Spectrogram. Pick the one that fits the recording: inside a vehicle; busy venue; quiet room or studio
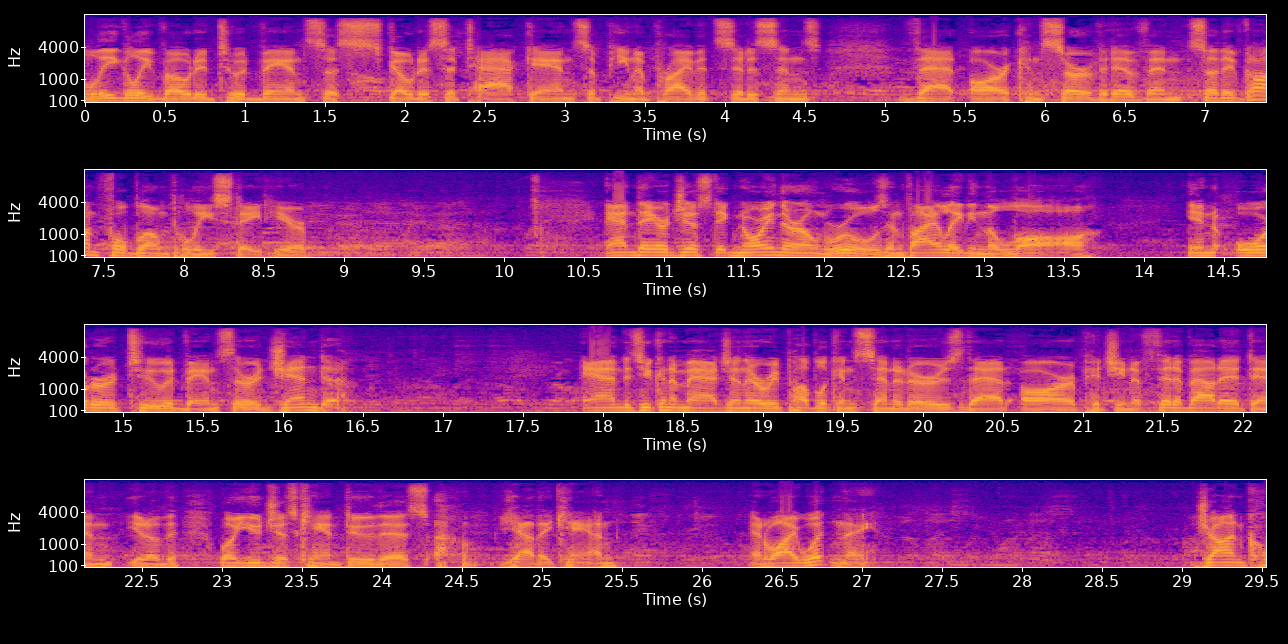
busy venue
